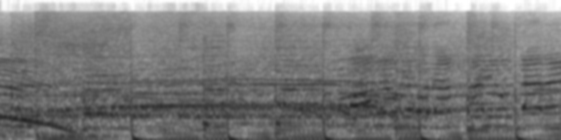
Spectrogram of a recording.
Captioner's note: audience cheering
